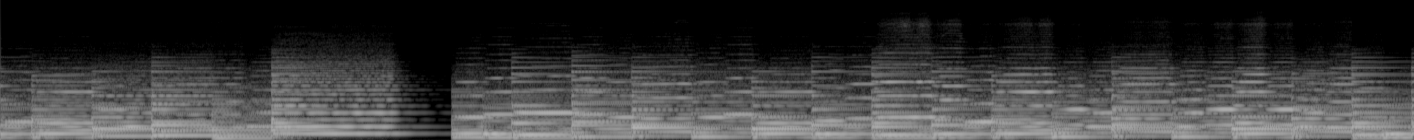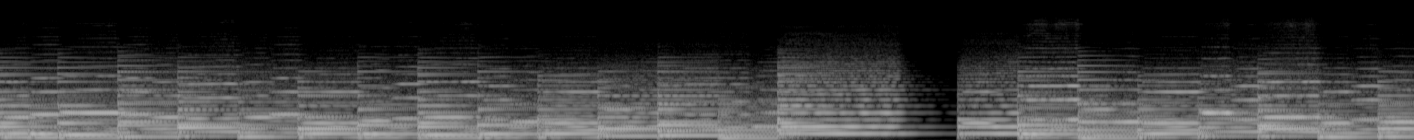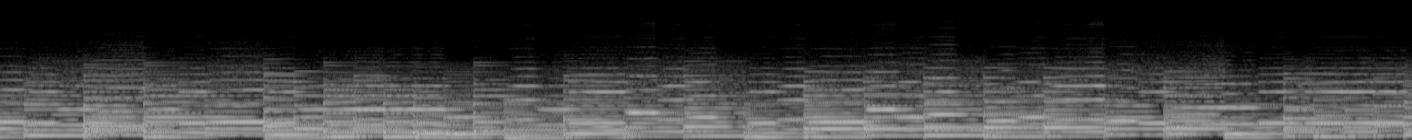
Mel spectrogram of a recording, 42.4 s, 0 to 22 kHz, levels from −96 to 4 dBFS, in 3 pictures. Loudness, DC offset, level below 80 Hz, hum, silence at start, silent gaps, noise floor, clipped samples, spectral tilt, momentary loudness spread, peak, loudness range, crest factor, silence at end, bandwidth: -32 LUFS; under 0.1%; -50 dBFS; none; 0 s; none; -54 dBFS; under 0.1%; -9.5 dB/octave; 5 LU; -18 dBFS; 2 LU; 14 dB; 0 s; 5.8 kHz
